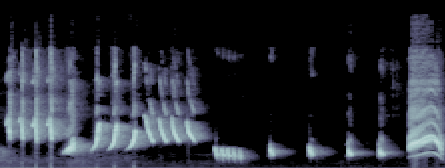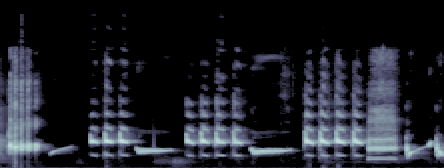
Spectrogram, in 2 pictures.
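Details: Jalak uren, the Asian pied starling, in a recording meant to coax kept birds into song. A fast series of clear descending whistles gives way to spaced, level whistled notes, a harsh rasping burst and rapid ringing chips.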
